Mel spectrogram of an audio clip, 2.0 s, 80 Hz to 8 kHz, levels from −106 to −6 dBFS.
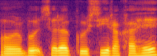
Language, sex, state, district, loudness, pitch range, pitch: Hindi, male, Arunachal Pradesh, Longding, -16 LUFS, 115-130 Hz, 125 Hz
